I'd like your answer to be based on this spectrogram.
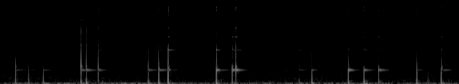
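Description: A round, hollow, mosaic-patterned glass candle holder with a small candle inside is held in one hand and tapped with the fingertips and nails of the other. It gives an uneven series of quiet, sharp taps, each a dry click with a faint glassy tone near 700 Hz that dies away almost instantly.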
